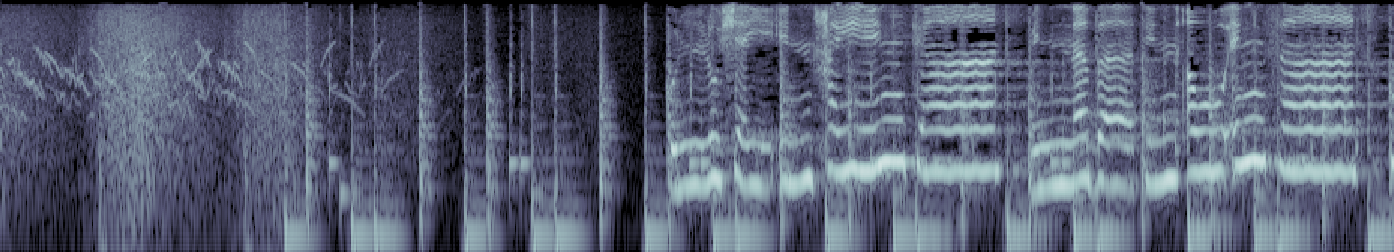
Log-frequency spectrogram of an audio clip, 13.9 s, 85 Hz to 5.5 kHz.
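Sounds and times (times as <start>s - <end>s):
sea waves where a river meets the sea beside a waterfall: 0.0s - 4.6s
faint bird-like chirps: 0.0s - 4.9s
plucked music with sharp percussive hits: 2.8s - 13.0s
speech: 6.7s - 13.2s.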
